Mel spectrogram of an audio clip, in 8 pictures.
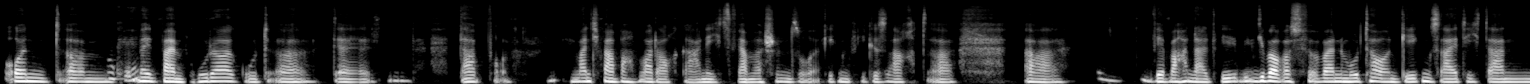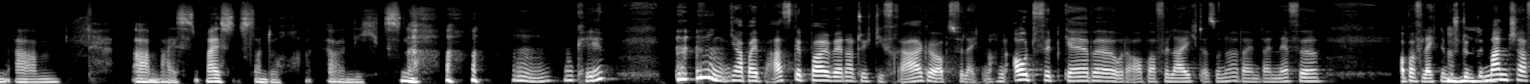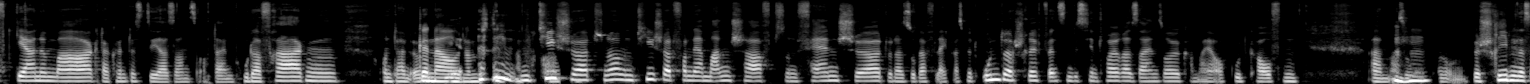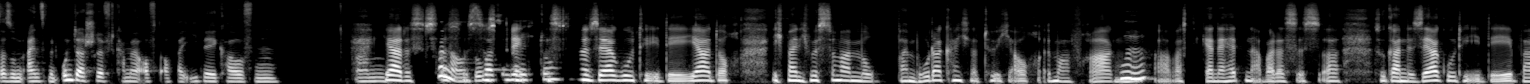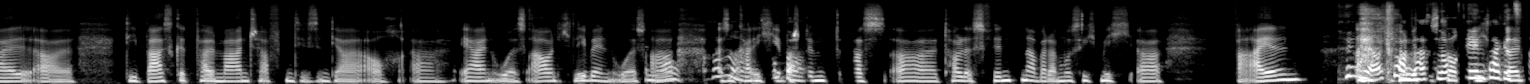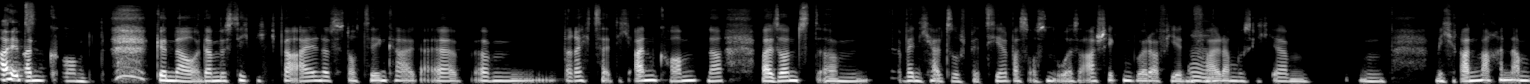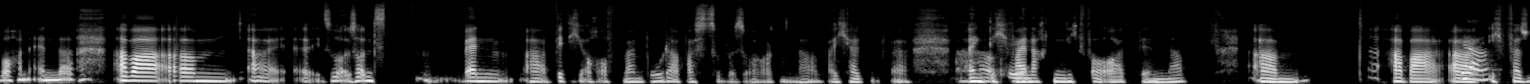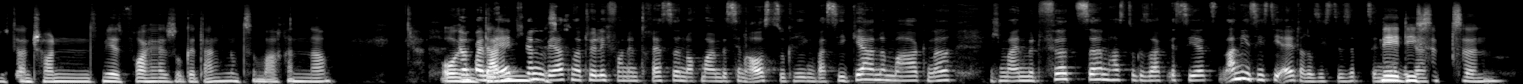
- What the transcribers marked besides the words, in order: unintelligible speech; laugh; throat clearing; unintelligible speech; surprised: "Ah"; chuckle; laughing while speaking: "Zeit"; other background noise
- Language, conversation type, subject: German, advice, Wie finde ich passende Geschenke für verschiedene Anlässe?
